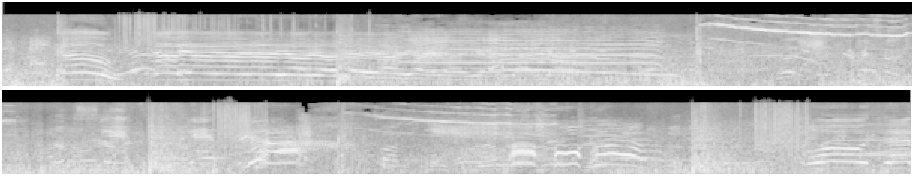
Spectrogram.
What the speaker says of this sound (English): the fireworks are starting to go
